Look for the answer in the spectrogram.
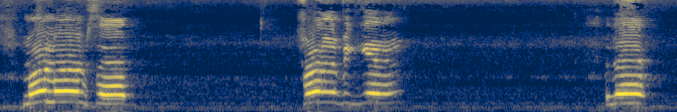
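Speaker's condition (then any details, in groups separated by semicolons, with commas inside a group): Cerebral palsy; wheelchair user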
